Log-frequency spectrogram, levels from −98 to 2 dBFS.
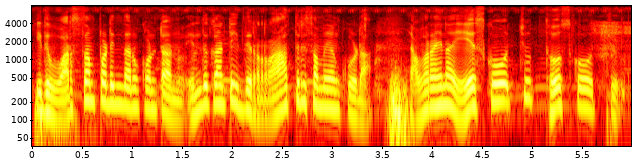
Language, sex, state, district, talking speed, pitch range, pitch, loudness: Telugu, male, Andhra Pradesh, Manyam, 110 wpm, 150-195 Hz, 170 Hz, -17 LUFS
